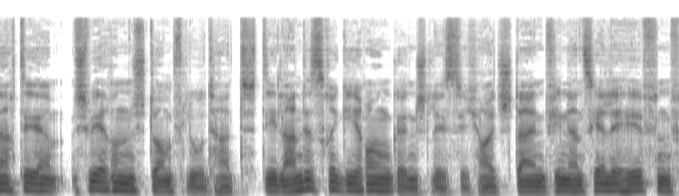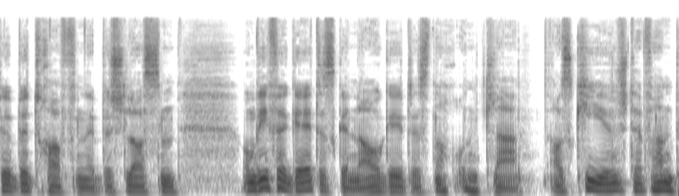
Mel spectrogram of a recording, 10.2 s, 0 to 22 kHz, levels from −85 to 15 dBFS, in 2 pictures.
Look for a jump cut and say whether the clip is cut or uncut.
uncut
